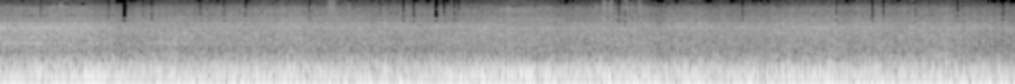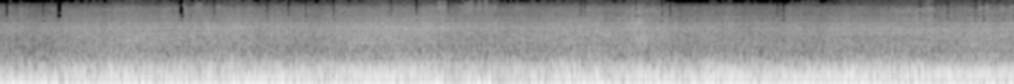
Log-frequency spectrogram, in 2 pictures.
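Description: A motorcycle engine hums steadily up close, rising and falling in pitch.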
